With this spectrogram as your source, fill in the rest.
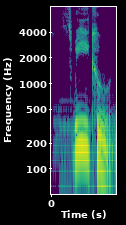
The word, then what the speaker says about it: Suicune: Suicune. That's how you say it. Suicune. Kind of a French name.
